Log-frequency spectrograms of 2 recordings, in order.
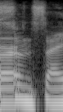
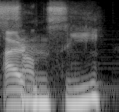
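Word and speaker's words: Sun Ce: Yeah, like, I remember, instead of Sun Se, it's Sun Si. Whatever. What did they call him? Was it Sun Si? Who? You know Sun Se? Oh, they just said Sun Se.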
